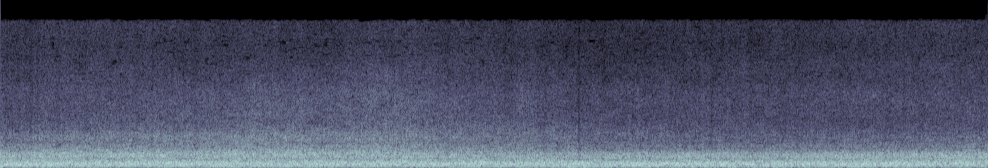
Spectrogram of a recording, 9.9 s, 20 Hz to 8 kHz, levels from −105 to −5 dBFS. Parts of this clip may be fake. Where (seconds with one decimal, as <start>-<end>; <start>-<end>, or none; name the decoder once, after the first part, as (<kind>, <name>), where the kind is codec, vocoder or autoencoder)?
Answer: 0.0-9.9 (codec, DAC)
